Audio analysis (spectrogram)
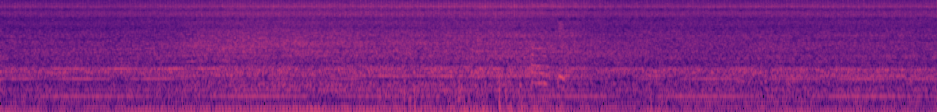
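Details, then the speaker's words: Starquest at idle after upgrading to aftermarket electric radiator fans and rewiring the thermostatic switch: steady rushing fan hum over an even idle, no rattle or wobble; all fans now come on, running normally. "so now with just switching the wire from this one to this one all of the fans come on"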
